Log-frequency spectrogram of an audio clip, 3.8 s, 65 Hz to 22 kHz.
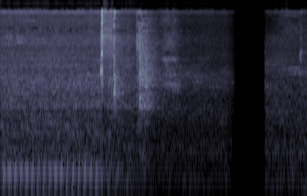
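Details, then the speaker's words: Easyride 150Fi scooter after fix: visor-area vibration came from one of three thin bracket pieces broken, wrapped with tape; brief smooth even idle with no buzz or rattle, then engine shut off, vibration gone. "thankfully thankfully talaga naayos natin yung issue na yon na walang kahirap-hirap"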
